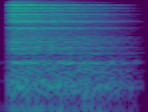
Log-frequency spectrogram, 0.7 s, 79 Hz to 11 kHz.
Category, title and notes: Sound effects > Other
spell ice c
16 - Strong Ice Spells Foleyed with a H6 Zoom Recorder, edited in ProTools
